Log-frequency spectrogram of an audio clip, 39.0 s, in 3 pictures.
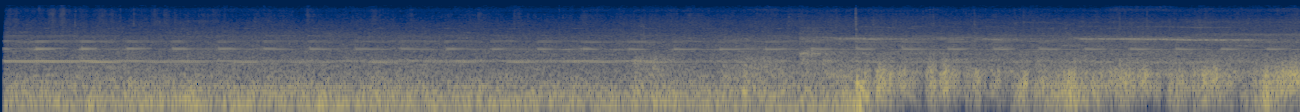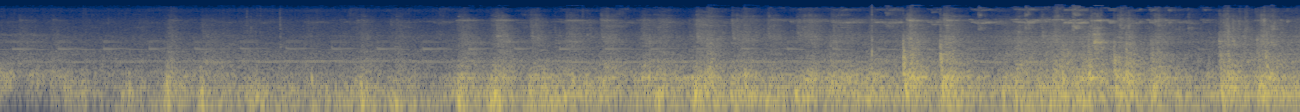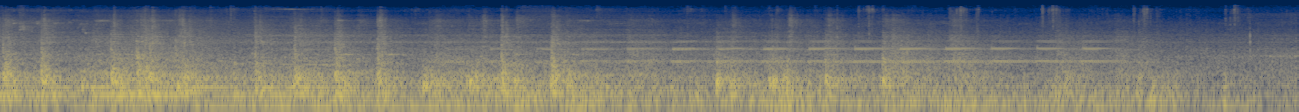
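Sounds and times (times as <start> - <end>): level-crossing warning bell dinging: 0.1 - 37.6
high wheel squeal: 8.0 - 13.6, 20.6 - 27.8
train wheels clattering over rail joints: 12.8 - 38.6.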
